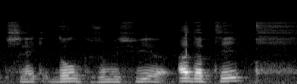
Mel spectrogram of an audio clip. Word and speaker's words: Schleich: alors aujourd'hui nous allons regarder le cosur de Schlek alors au début je prononc schle mais en fait c'est comme c'est une marque allemande j'ai entendu des Allemands prononcés Schlek donc je me suis adapté et je le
